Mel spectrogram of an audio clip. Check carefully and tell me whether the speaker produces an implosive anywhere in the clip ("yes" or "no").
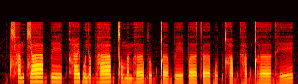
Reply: yes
